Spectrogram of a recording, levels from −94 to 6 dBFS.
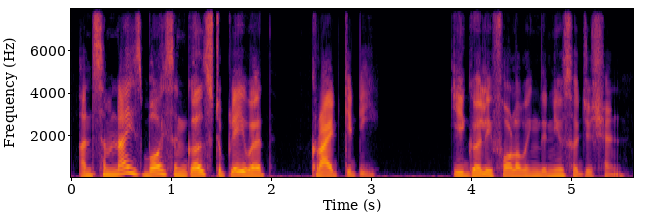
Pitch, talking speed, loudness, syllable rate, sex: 150 Hz, 170 wpm, -22 LUFS, 5.3 syllables/s, male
